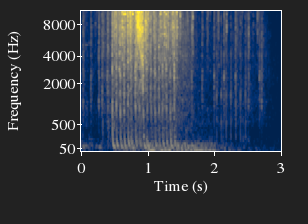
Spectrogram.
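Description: A rifle fires rapid bursts of gunshots up close.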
